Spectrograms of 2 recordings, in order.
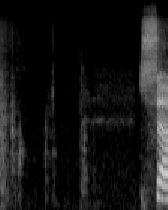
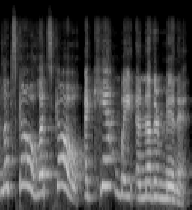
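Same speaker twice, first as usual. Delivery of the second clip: impatient iguana; 5 semitones higher than usual. Acted.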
